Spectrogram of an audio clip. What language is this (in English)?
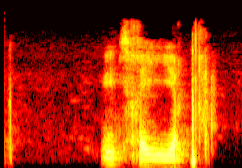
Kabyle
